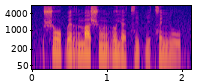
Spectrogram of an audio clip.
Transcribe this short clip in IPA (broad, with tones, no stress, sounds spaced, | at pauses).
ʃ oː˦˨ ɓ ɛ˦ r m a˦ ʃ ũ˦ r ʊ˦ j ɛ˨ t͡s i˨ p i˨ t͡s ɛ˦ ɲ u˨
